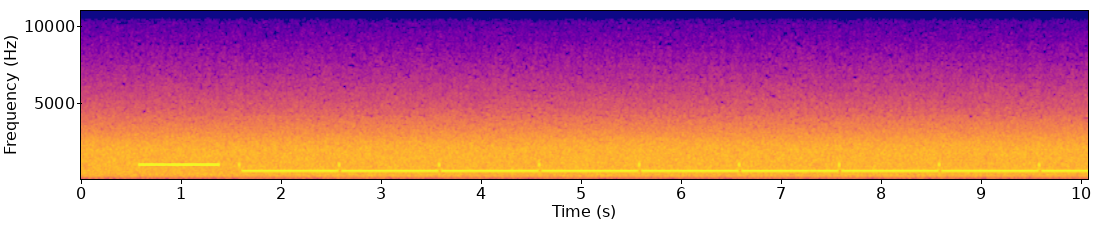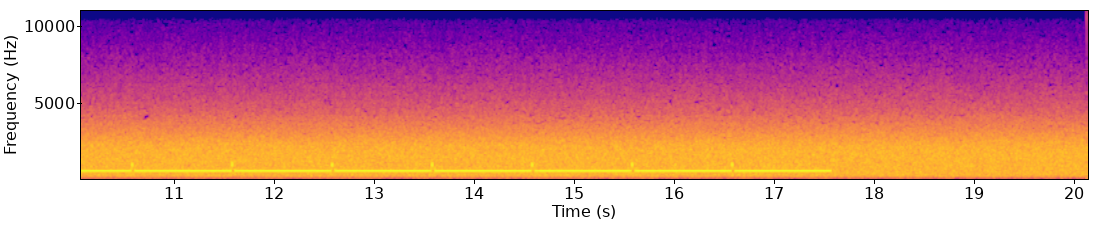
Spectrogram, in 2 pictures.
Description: Radio time signal (WWV, Colorado), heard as ticks, one a second, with radio static.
